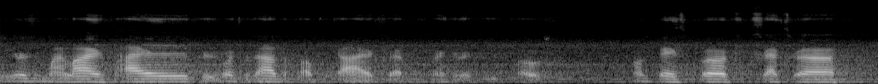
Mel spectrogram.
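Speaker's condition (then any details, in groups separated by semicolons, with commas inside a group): Parkinson's; speech impediment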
